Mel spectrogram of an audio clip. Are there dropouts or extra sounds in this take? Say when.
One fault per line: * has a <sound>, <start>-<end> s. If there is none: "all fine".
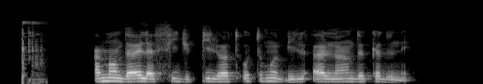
* has a thud, 0.2-0.5 s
